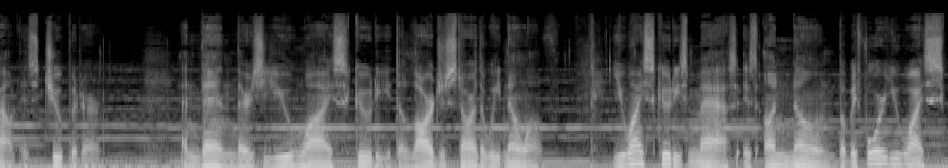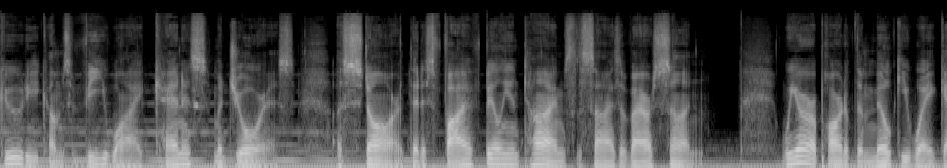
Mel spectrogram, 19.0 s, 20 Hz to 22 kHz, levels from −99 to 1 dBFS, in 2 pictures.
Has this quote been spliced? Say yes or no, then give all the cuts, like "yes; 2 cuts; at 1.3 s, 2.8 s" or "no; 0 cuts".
yes; 1 cut; at 2.0 s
